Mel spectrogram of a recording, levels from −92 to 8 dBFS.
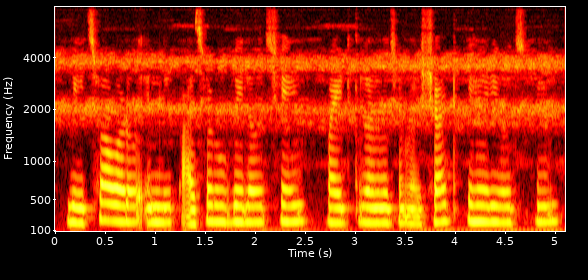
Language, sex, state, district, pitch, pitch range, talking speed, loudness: Gujarati, female, Gujarat, Valsad, 205 Hz, 200-210 Hz, 155 wpm, -16 LUFS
